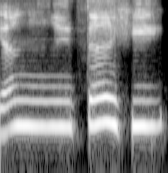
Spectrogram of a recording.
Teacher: ہی کی کسرہ شارپ رکھیے گا، لائٹ اخفا کیجیے گا جو کہ کامل جسے کہا جائے غنہ ہے.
